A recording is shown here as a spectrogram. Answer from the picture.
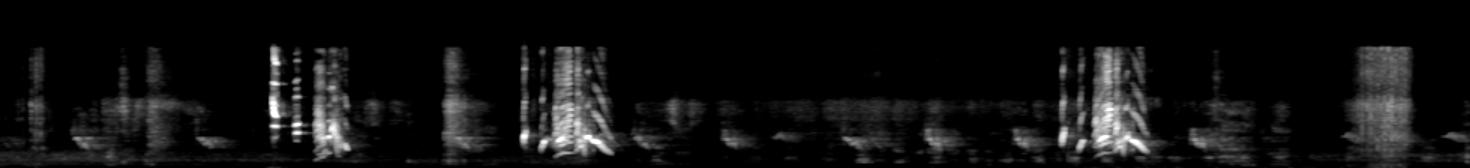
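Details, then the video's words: Goldfinch singing in April: bright twittering phrases with sweeping, buzzy notes in bursts around two and seven seconds, between softer scattered chirps, in a quiet background. "Cântec sticlele luna aprilie"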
